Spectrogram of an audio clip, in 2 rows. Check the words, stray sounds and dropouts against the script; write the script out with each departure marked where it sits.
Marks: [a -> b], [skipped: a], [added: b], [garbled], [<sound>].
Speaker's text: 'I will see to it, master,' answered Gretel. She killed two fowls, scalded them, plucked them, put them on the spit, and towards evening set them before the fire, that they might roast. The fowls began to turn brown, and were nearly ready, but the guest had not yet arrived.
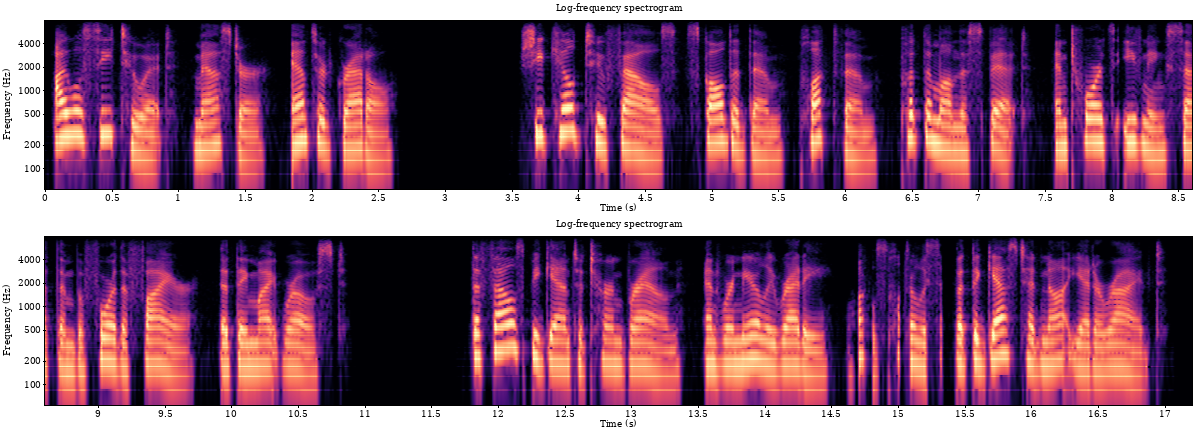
'I will see to it, master,' answered Gretel. She killed two fowls, scalded them, plucked them, put them on the spit, and towards evening set them before the fire, that they might roast. The fowls began to turn brown, and were nearly ready, [garbled] but the guest had not yet arrived.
